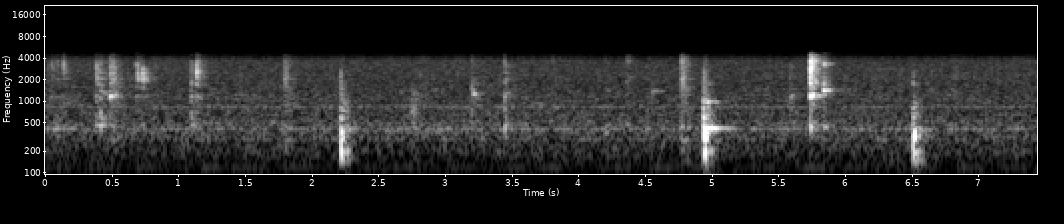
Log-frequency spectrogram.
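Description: Rubber spatula scraping and tapping inside a blender jar while emptying thick batter, heard as irregular clicks and knocks, the loudest about five seconds in.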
